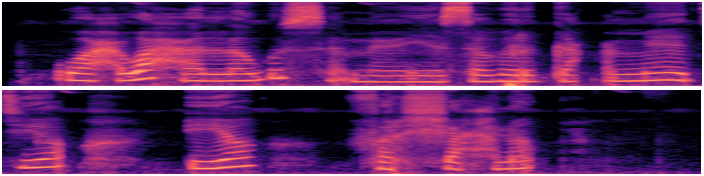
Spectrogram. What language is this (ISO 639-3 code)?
som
